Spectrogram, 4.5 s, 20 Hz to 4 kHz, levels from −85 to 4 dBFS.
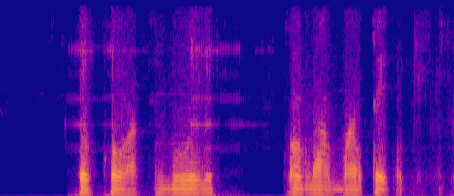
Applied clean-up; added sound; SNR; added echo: neural separator model SepFormer WHAMR!.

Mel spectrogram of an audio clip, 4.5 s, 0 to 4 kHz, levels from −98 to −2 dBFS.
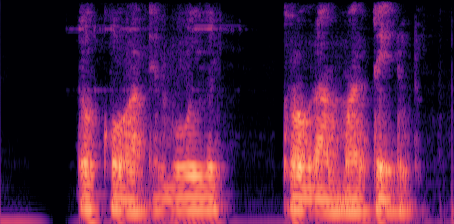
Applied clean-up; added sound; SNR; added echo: neural mask model DeepFilterNet 3.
